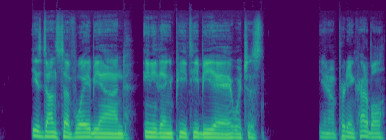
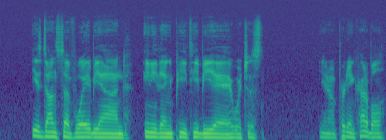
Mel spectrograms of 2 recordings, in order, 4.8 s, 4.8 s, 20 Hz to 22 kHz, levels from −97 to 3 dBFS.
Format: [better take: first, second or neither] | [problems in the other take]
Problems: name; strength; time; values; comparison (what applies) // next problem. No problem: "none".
first | hiss; faint; throughout; 30 dB below the speech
